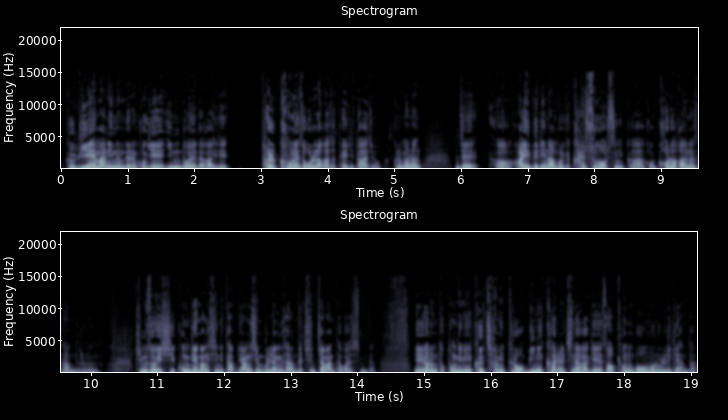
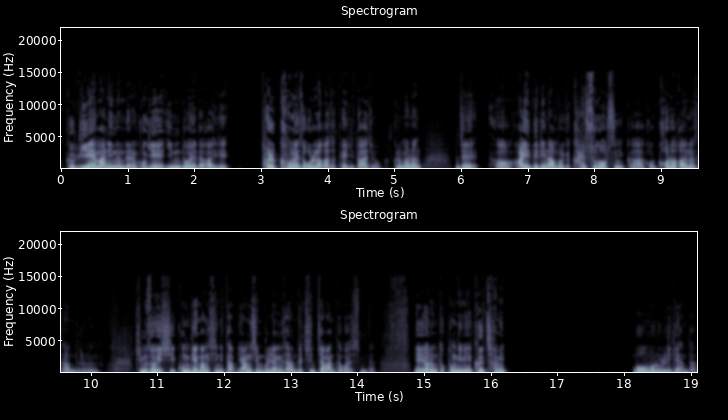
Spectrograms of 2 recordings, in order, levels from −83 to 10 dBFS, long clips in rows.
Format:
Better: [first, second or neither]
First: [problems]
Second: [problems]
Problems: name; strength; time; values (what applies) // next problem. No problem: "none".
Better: first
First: none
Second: audio cutting out; at 16 s for 2 s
